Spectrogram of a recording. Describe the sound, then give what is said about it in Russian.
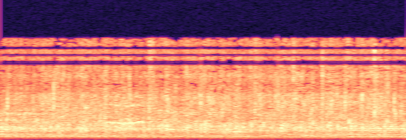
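Frenzied applause in a theatre: a dense wall of clapping from a full audience, loud and unbroken throughout. “Наконец раздались неистовые восклицания и аплодисменты.”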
